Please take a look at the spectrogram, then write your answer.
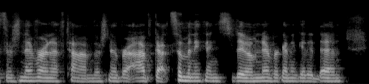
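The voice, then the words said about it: Very fast, rushed speech. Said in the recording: “I say it in that fast voice ... It shoots through at 3 times the normal speed.”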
